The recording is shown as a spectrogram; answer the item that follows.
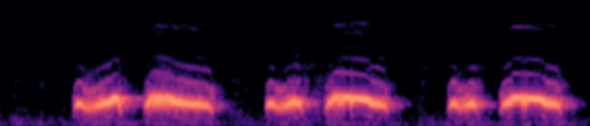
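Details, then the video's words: Coo call of a kept spotted dove used to prompt other doves to call. Three two-part coos, each a brief upswept note followed by a sustained, slightly falling one, spaced a little over a second apart, no other sounds. "Cu gáy hạp bổi GÁY GỌI + THÚC + GÙ + BO kích bổi hiệu quả, cu đất gáy, tiếng cu cườm gù, cu bo"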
